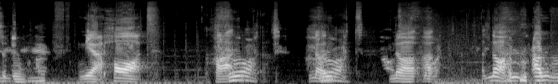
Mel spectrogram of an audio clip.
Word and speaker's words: Hrot: Rot. Oh yeah. HR. HROT. Yep. Thank God I know how to pronounce it. Rot.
